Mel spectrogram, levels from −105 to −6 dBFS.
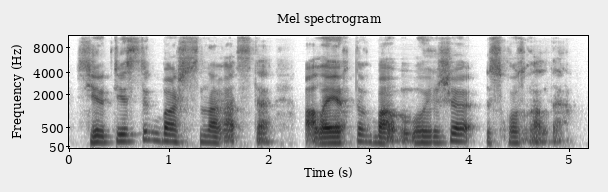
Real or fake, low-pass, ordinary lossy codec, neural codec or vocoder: fake; none; none; vocoder, 22.05 kHz, 80 mel bands, HiFi-GAN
